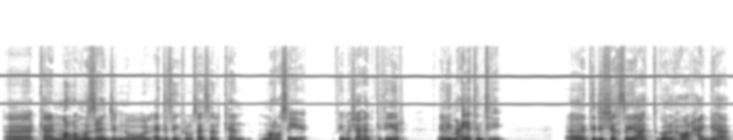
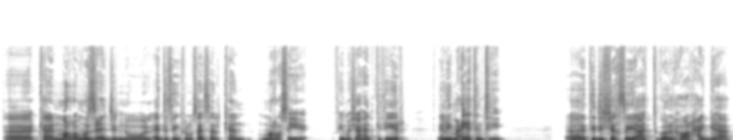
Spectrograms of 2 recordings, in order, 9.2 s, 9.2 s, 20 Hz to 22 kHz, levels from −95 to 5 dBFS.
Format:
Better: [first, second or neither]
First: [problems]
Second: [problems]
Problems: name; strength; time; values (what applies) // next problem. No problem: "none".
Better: second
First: high-pitched whine; loud; throughout; 10 kHz, 10 dB below the speech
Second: none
